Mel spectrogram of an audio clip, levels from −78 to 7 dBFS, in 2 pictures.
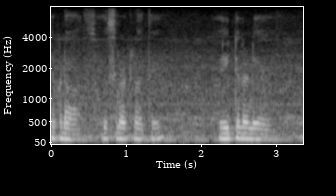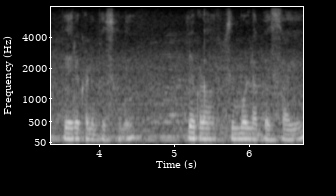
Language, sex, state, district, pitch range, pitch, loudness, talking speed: Telugu, male, Andhra Pradesh, Srikakulam, 110-130 Hz, 120 Hz, -18 LUFS, 100 wpm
